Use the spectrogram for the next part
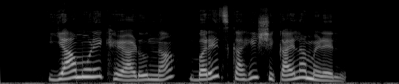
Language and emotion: Marathi, neutral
